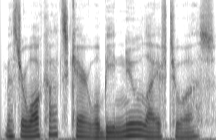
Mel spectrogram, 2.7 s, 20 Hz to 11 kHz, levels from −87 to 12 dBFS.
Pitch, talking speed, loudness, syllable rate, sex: 120 Hz, 200 wpm, -16 LUFS, 3.8 syllables/s, male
